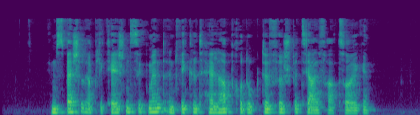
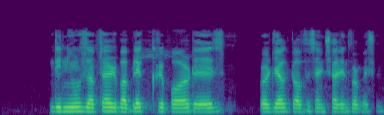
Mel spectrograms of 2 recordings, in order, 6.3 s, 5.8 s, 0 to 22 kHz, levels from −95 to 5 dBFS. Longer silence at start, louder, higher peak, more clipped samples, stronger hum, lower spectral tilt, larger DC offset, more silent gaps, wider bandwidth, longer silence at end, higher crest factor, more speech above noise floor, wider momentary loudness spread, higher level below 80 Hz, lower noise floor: about the same, 0.75 s vs 0.75 s; second, -25 LUFS vs -22 LUFS; about the same, -6 dBFS vs -4 dBFS; neither; neither; about the same, -5.5 dB/octave vs -6 dB/octave; neither; neither; first, 11.5 kHz vs 7.6 kHz; first, 0.75 s vs 0 s; about the same, 20 dB vs 18 dB; second, 44 dB vs 61 dB; about the same, 8 LU vs 9 LU; first, -48 dBFS vs -62 dBFS; second, -69 dBFS vs -83 dBFS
